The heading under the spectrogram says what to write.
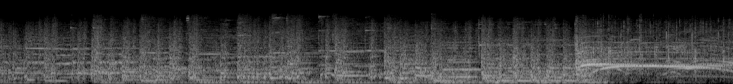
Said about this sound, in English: The loudest applause this day was for the heroes of the Gulf War, the men and women who proved what everyone knew in their hearts, that Americans and American technology can't be beat, that America is still number one.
